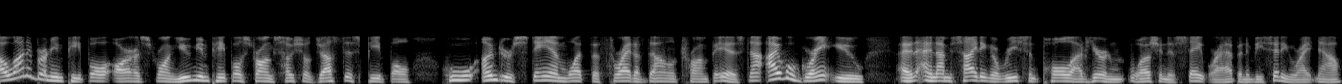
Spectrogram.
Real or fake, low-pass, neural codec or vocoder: fake; 3.6 kHz; codec, 16 kHz, 0.8 kbps, ZipCodec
